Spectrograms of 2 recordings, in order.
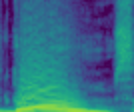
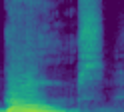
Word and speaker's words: Gomes: He says Gomes. Okay, I got you, Eric Gomes.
